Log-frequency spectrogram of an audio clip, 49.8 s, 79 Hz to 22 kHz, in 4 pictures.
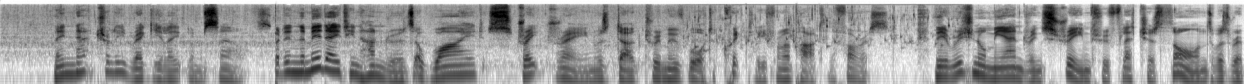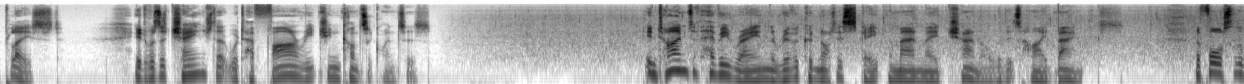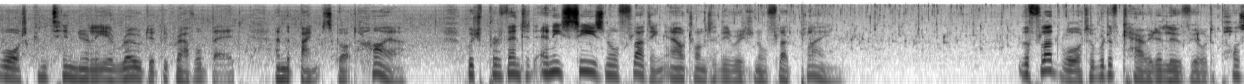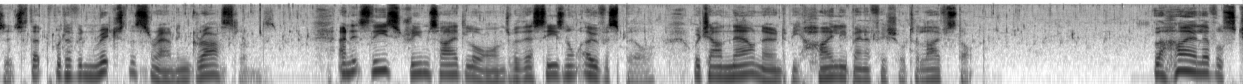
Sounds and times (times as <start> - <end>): Stream: 0.0 - 10.6, 16.9 - 49.7
Speech: 0.5 - 13.1, 13.7 - 16.8, 18.9 - 23.7, 24.4 - 33.4, 35.1 - 47.2, 48.9 - 49.7.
